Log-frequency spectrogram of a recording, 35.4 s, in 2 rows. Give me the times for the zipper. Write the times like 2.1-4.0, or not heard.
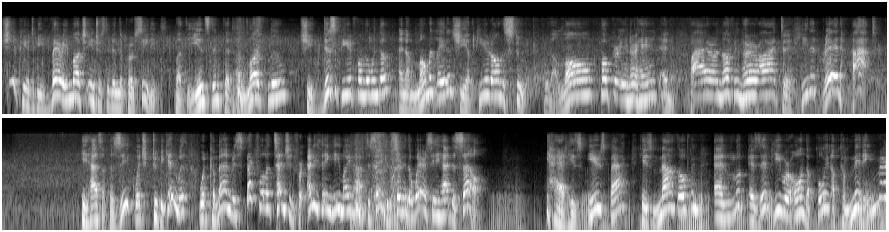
4.6-5.2, 13.0-14.5, 24.6-25.8.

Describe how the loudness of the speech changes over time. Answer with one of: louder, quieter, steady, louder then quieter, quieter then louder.
steady.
